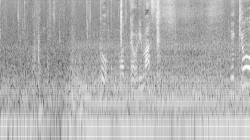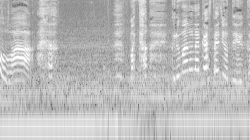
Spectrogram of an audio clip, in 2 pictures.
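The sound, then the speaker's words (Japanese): A steady, deep rumble fills the inside of a car throughout, a constant low drone beneath a person talking in a relaxed way. “車の中なんですけど”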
